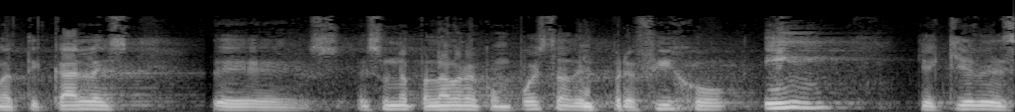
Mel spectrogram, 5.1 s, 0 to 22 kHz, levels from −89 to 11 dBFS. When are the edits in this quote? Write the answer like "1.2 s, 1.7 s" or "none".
1.0 s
